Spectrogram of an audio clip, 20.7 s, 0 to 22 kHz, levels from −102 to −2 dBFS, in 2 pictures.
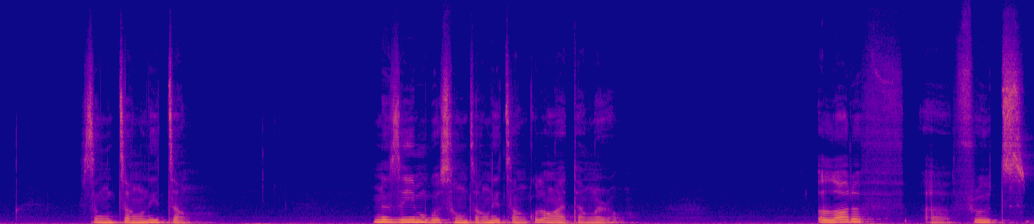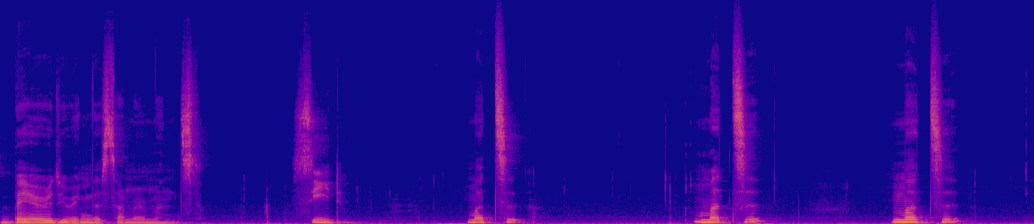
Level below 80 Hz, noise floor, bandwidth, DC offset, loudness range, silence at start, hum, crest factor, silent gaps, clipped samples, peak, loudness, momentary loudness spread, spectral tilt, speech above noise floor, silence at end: -70 dBFS; -70 dBFS; 18.5 kHz; under 0.1%; 8 LU; 0.15 s; none; 18 dB; none; under 0.1%; -26 dBFS; -42 LUFS; 15 LU; -6 dB/octave; 29 dB; 0.75 s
